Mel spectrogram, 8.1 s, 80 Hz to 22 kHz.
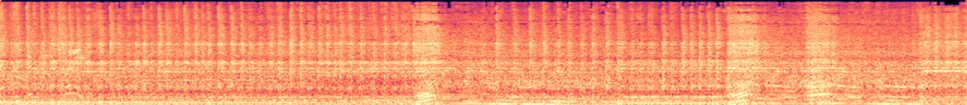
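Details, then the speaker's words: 1995 Sea-Doo GTX two-stroke on a water hose: rough idle with a raspy, puffing edge sharpening on throttle blips. Exhaust leak between exhaust manifold and pipe, repaired with new gaskets; water flow also seemed blocked. "You repair one thing and you get it running, and then you find out what else is wrong. So now we found out that we've got an exhaust leak,"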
